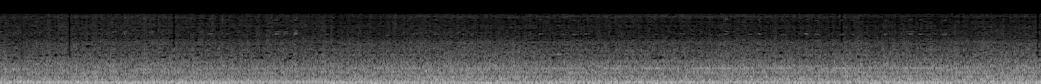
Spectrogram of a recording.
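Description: Tyres hum steadily on the road.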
